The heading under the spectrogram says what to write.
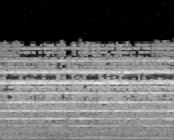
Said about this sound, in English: I peer over the balcony and watch folks in the middle of the workroom hear the factory bell sound. Lunchtime.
